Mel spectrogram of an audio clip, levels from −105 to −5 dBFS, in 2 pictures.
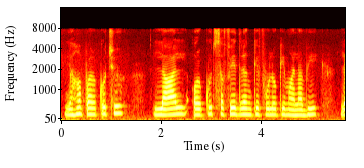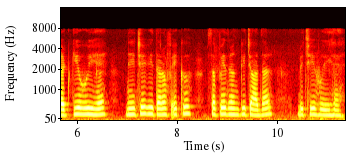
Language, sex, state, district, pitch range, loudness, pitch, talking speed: Hindi, female, Haryana, Jhajjar, 190-205 Hz, -16 LUFS, 195 Hz, 140 wpm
